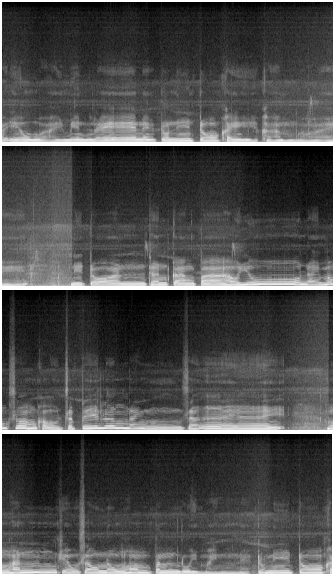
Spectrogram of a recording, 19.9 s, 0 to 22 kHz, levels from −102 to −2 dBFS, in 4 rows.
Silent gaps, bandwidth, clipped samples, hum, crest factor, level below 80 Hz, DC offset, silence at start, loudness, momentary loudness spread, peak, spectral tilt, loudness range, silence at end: none; 11.5 kHz; under 0.1%; none; 14 dB; -44 dBFS; under 0.1%; 0 s; -18 LUFS; 8 LU; -4 dBFS; -7.5 dB/octave; 3 LU; 0 s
